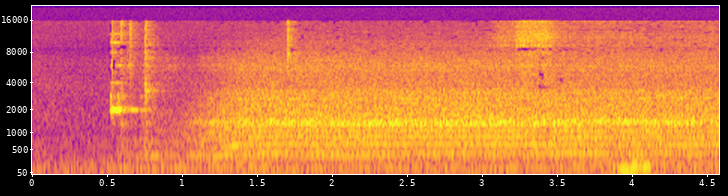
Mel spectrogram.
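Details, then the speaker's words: Microwave running with the monitor door switch removed: a short beep, then a steady, even low hum and buzz; it cooks normally, since that switch only acts as a failsafe that blows the fuse. "Nothing will happen. It'll work just like normal."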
